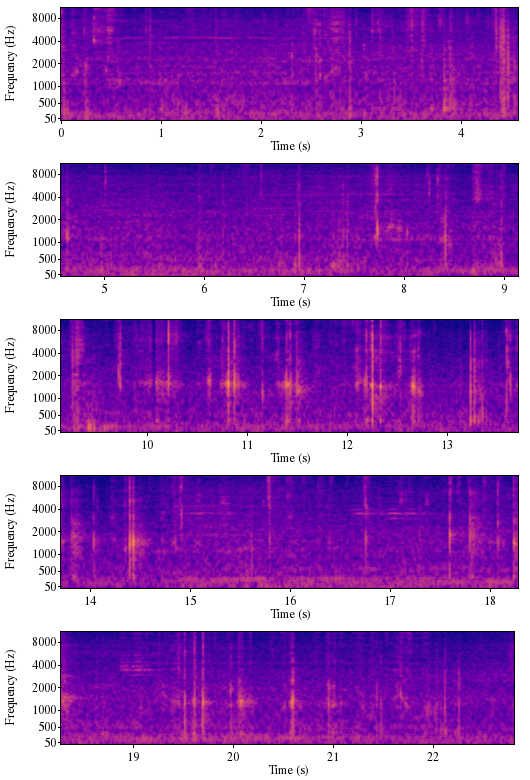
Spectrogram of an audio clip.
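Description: Crunching and chewing on shards of a baked red clay surai (water pot) coated in red clay paste. Sharp, irregular snaps come as pieces are bitten, thickest between about ten and fifteen seconds in and again around twenty seconds.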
